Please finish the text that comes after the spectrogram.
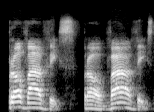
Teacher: Na palavra prováveis, nós temos a penúltima sílaba tônica. Portanto, prováveis é prováveis é paroxítona, certo?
